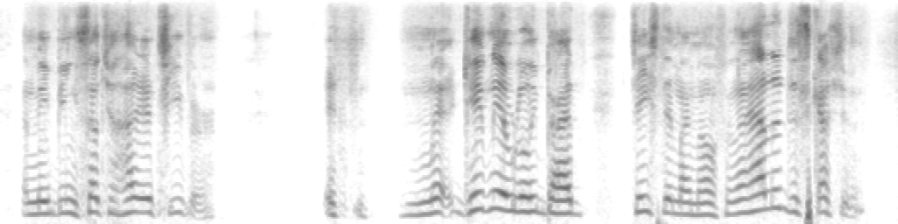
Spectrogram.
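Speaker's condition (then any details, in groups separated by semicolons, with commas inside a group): Cerebral palsy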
